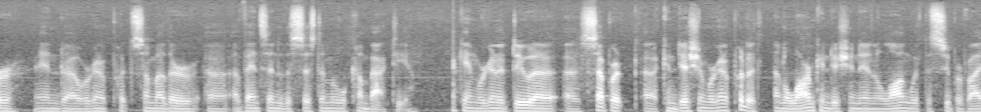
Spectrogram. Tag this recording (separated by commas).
Speech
